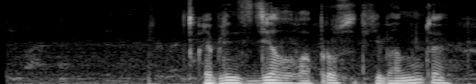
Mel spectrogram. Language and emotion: Russian, angry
